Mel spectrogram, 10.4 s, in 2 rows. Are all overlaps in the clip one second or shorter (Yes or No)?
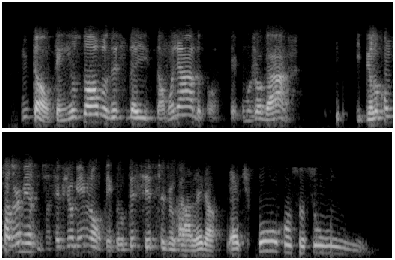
Yes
